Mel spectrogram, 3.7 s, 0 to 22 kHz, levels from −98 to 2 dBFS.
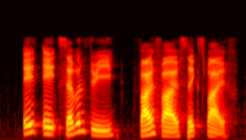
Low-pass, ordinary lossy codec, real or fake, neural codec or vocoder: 7.2 kHz; none; real; none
